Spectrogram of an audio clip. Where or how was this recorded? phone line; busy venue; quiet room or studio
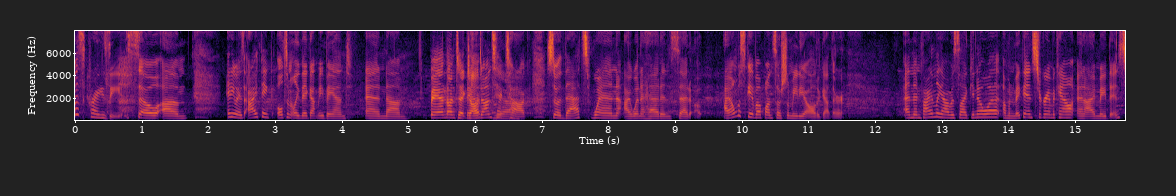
busy venue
